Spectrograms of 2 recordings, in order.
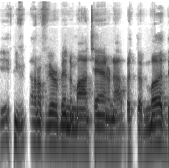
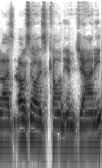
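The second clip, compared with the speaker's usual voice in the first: ordinary delivery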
